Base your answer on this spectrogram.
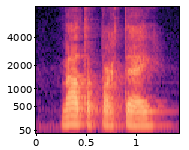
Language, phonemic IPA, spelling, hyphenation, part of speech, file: Dutch, /ˈʋaː.tər.pɑrˌtɛi̯/, waterpartij, wa‧ter‧par‧tij, noun, Nl-waterpartij.ogg
- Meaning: an decorative or recreational artificial water feature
